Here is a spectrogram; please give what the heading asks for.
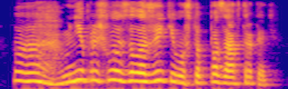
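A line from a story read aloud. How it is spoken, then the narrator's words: Impatient snort. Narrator (Russian): Квиллер нетерпеливо хмыкнул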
